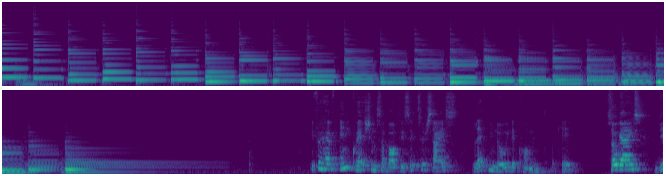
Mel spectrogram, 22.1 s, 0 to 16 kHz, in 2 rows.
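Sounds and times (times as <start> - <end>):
classical guitar picked notes: 0.0 - 15.0.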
